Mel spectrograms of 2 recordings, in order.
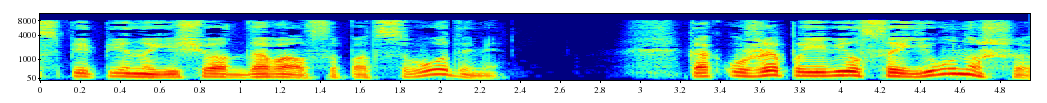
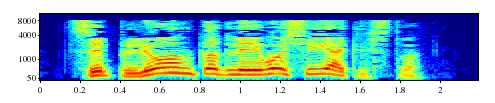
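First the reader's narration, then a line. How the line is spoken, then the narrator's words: Full-throated shout. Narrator (Russian): Пепино крикнул во все горло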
